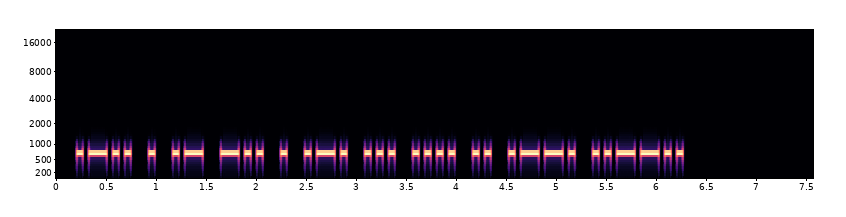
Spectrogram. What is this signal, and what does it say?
Morse code, heard as a keyed tone, about 20 wpm, 700 Hz. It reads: LEADERSHIP?
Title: Sentences from Top 1600 Words 20wpm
